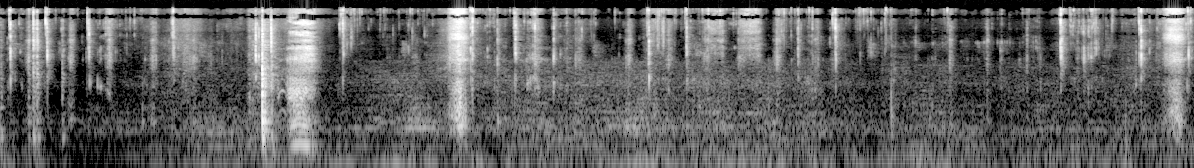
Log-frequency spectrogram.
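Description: A person chewing a mouthful of spicy instant noodles, with soft wet mouth sounds and small clicks. A few louder sharp mouth noises come about three to four seconds in and again near six seconds.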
